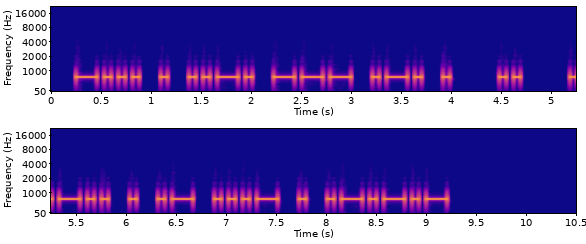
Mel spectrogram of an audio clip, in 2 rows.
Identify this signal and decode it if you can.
Morse code, heard as a keyed tone, about 17 wpm, 700 Hz. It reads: BEFORE I LEAVE.
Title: Sentences from Top 1000 Words - Review Part 1 - 17wpm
